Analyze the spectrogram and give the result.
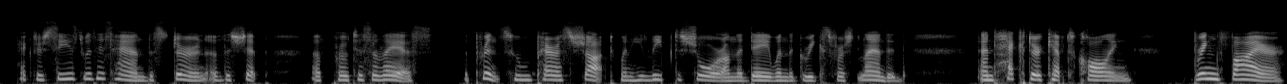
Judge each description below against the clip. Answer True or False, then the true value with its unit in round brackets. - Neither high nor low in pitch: False (205 Hz)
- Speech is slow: False (165 wpm)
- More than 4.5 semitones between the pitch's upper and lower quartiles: False (3.2 semitones)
